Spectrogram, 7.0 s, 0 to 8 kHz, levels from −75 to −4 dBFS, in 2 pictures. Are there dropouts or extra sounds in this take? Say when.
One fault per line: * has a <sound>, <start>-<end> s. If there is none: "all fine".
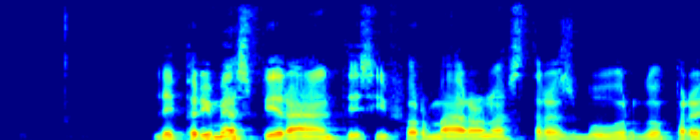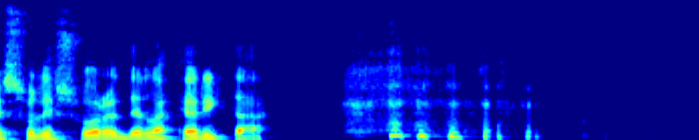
* has a laugh, 5.2-6.2 s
